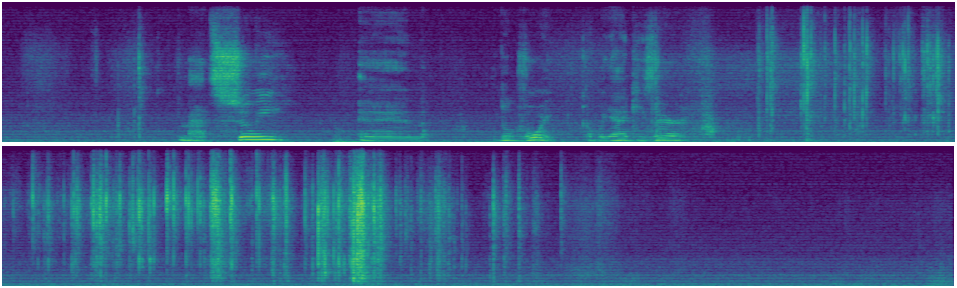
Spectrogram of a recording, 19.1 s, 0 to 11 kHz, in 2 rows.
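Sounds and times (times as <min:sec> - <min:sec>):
foil wrapper crinkling and tearing: 0:07.6 - 0:15.1.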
